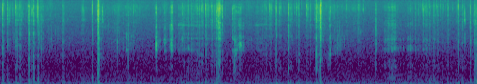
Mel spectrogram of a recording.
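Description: A solid, dry brown bar of soap is held in the hand and shaved with a utility knife blade. Quiet, crisp scraping and crackly shaving sounds repeat in quick bursts with a few sharper clicks. Most of the energy is high and bright, with little low end.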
